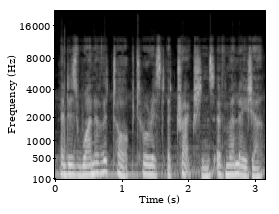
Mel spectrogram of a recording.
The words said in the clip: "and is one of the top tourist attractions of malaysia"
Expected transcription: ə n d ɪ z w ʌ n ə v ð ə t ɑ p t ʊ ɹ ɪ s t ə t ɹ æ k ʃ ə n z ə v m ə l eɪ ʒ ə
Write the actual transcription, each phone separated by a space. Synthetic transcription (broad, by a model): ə n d ɪ z w ʌ n ə v ð ə t ɑ p t ʊ ɹ ɪ s t ə t ɹ æ k ʃ ə n z ə v m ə l eɪ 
